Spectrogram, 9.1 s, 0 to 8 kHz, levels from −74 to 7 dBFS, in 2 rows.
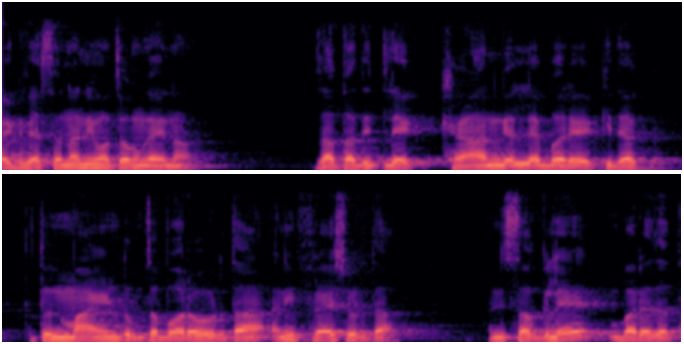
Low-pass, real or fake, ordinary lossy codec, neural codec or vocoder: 7.2 kHz; real; none; none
